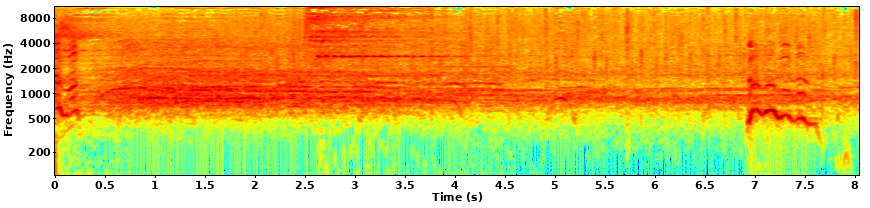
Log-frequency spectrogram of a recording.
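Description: A large studio audience of the talk show Talk To You applauds steadily for several seconds, dense clapping mixed with cheers and a few whoops, the roar staying loud throughout before a single voice cuts in near the end.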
